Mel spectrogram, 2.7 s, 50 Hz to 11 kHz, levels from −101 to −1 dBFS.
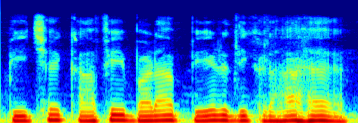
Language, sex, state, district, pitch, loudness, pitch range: Hindi, male, Bihar, Patna, 125 Hz, -12 LUFS, 120-130 Hz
